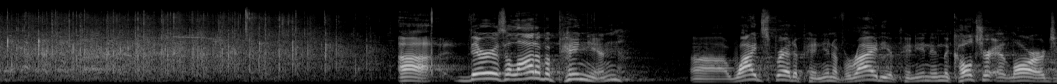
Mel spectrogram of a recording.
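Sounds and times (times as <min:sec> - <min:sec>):
audience applauding: 0:00.0 - 0:04.0
speech: 0:04.0 - 0:10.5.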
